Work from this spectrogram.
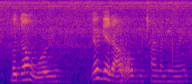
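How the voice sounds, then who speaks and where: Clear background noise and noticeable room echo surround a voice whose pitch shifts in a normal way. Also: woman. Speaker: YouTuber doing cube unboxing. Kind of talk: casual unboxing video. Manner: soft-spoken; halting.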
